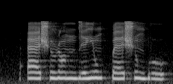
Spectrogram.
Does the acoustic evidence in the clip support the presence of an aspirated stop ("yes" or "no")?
no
